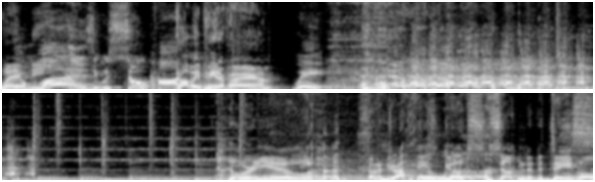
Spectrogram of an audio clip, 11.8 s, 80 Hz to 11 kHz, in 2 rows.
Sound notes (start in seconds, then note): 3.2 all laughing; 4.7 gentle music; 8.6 laughing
